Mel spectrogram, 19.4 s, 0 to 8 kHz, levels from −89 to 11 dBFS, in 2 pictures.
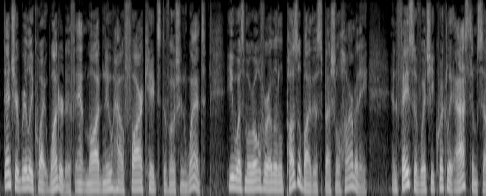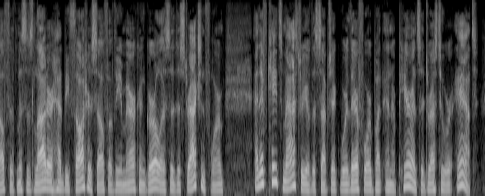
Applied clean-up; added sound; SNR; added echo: none; none; none; none.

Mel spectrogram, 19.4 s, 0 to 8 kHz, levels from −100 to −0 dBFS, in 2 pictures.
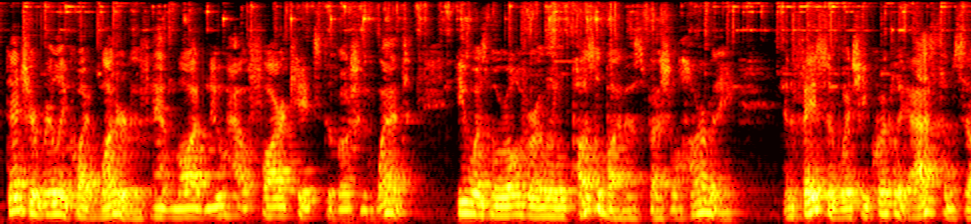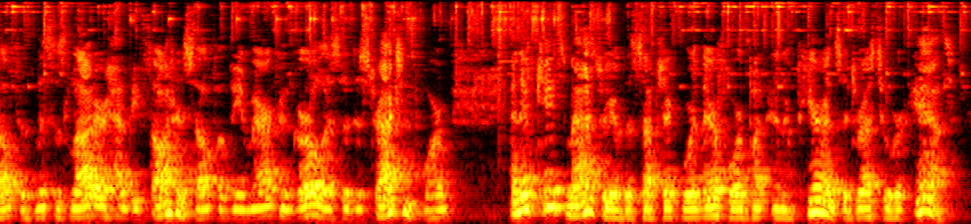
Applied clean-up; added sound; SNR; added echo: classical method WPE with log-MMSE.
